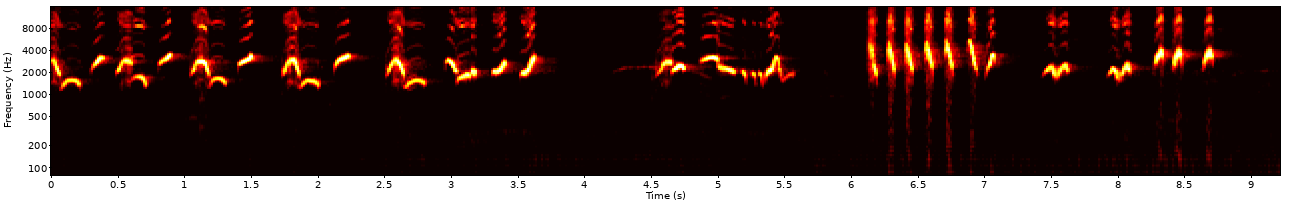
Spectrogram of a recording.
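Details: Full-repertoire song of a White-rumped shama used to train other birds: loud repeated looping whistles and chirps, then a brief pause, followed by a fast burst of sharp clicking notes and more bright whistled phrases.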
